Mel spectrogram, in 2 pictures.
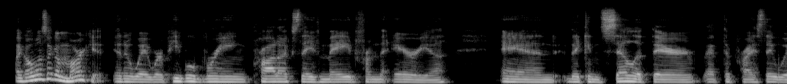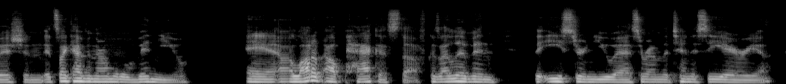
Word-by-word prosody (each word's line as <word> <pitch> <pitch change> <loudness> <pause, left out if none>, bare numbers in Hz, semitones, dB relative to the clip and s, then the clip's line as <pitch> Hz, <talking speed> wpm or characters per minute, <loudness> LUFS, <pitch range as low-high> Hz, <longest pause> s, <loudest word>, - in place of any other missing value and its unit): like, 150 +1 +1
almost 220 +6 +4
like 250 - 0
a 205 - +5
market 185 +6 +2
in 130 -1 -2
a 125 - +1
way 120 -1 +1
where 115 0 -2
people 140 -2 +2
bring 120 -2 -1
products 125 0 0
they've 120 -3 -1
made 115 0 -1
from 115 -1 -4
the 115 - -6
area, 110 -1 -4 0.5
and 110 -4 -1
they 125 -2 -1
can 120 -2 -1
sell 135 +4 +4
it 115 -1 -2
there 110 +1 0
at 115 -3 -8
the 120 - -5
price 115 -1 -6
they 125 - -3
wish, 110 -1 -1
and 105 0 -5
it's 115 - -3
like 150 -1 +4
having 135 -3 +5
their 125 0 +2
own 125 - +2
little 115 -3 0
venue. 115 -2 -1 0.6
And 120 -1 +1
a 130 0 -1
lot 130 +7 +6
of 180 - +4
alpaca 125 -3 -1
stuff 100 -2 -7
'cause 125 -1 -3
I 125 - 0
live 130 -2 +4
in 115 -3 -1 0.4
the 125 - 0
Eastern 130 -3 +2
US 115 -1 0
around 115 -1 -3
the 110 - -4
Tennessee 120 +1 -1
area. 100 +3 -3
120 Hz, 200 wpm, -24 LUFS, 110-130 Hz, 0.6 s, lot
